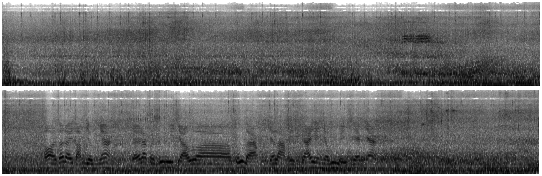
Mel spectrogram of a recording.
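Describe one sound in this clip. Other motorbikes and trucks drive by in traffic.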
